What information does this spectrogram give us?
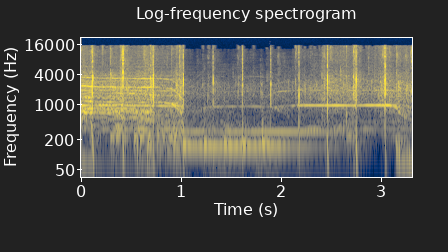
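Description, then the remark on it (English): A conference audience applauds the drummers with dense, steady clapping, joined by cheers and sustained whoops that hold a few steady pitches before fading near the end. “Let's get a round of applause for Will.”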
